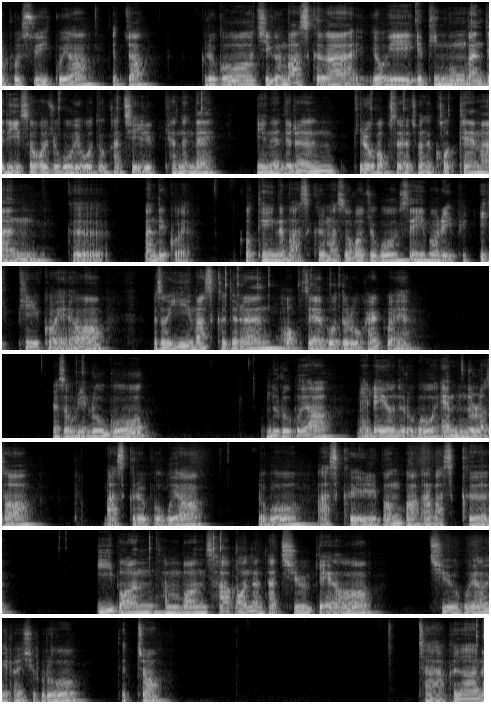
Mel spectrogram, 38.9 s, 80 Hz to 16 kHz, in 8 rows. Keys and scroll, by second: 18.9 Escape, 24.1 m, 25.3 m, 29.2 ctrl+z, 34.6 v.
